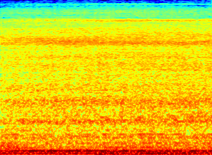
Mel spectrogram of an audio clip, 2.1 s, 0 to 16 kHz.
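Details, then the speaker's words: 1960 Buick LeSabre warmed up after long hibernation and fuel pump replacement: low, even, steady idle, earlier tick gone, no misses; purring smooth and quiet. "Boy, listen to how quiet that thing that thing's just purring. Little tick went away. Hadn't started over here. So smooth and quiet."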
